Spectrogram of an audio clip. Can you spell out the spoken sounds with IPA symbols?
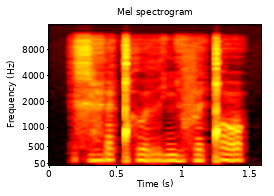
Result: x æ̤ ɾ æ ǃʰ ʊː r i̤ ɲ ə̤ f ɛ ǃ ɔ

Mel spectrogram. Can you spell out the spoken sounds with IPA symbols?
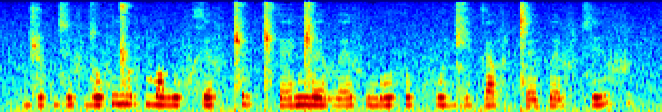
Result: ɖ͡ʐ e p d͡z i f d o f ŋ͡ǁ u f m ɒ β u f x e f ǁ i ǁʰ e ŋ͡ǁ e β e f ŋ u h u p f u d͡ʑ e k æ f ǀ e p e f t͡s i f

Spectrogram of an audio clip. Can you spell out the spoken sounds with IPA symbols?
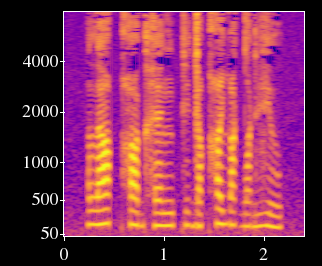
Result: l a qʰ o ɡ h ɛ ŋ ɪ k ɪ ɡ ɪ qʰ i ʎ o ɡ dˤ o ɡ vʲ u

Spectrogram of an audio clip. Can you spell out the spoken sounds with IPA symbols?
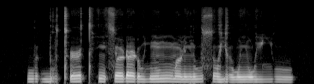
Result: w ɵ ɡ͡b u tʼ ə˞ tʰ ĩ s ɵ ɽ ə˞ ɽ u ʎ ũ ŋ͡m õ ɽ ĩ ɾ u s o j ɵ w ĩ w i ʎ u

